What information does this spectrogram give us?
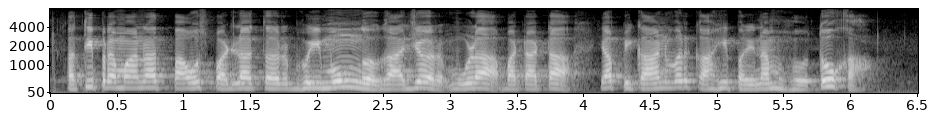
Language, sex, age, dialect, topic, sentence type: Marathi, male, 31-35, Northern Konkan, agriculture, question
